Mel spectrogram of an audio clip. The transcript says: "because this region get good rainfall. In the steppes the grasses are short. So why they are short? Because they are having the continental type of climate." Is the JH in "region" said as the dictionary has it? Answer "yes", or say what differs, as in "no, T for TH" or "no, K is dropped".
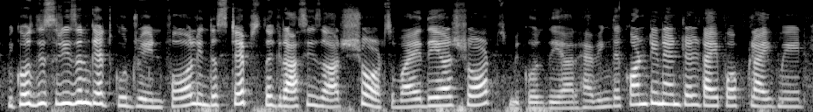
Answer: no, Z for JH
